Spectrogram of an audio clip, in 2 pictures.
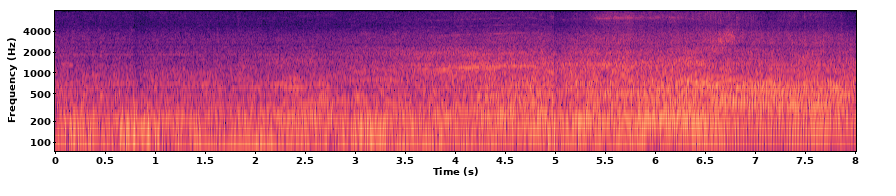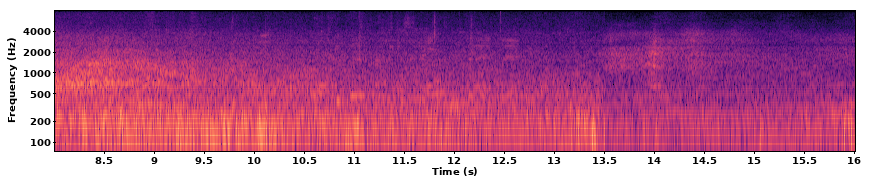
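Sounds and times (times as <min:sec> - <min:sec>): car engine passing by: 0:00.8 - 0:12.4.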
